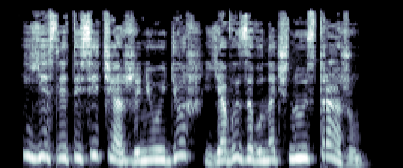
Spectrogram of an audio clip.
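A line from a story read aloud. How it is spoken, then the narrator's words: Indignant exclamation. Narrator (Russian): возмущенно воскликнула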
